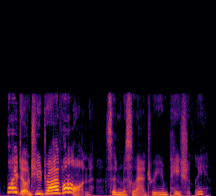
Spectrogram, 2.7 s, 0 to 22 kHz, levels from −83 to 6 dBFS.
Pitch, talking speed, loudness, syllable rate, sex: 270 Hz, 200 wpm, -17 LUFS, 6.1 syllables/s, female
